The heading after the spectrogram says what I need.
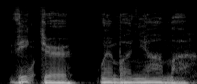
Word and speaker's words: Wembanyama: That was French-ish. It had a little bit of a French flair to it. Victor Wembanyama.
